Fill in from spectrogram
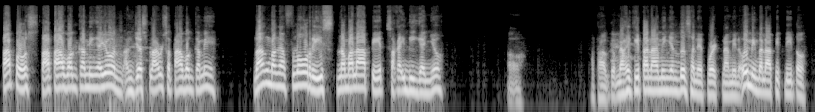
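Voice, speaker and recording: A man's voice: on the high side, moderate pace, no echo. A man with a Filipino accent, chatting and joking as an online commentator, switching between Tagalog and English. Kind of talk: casual commentary monologue.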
